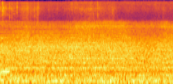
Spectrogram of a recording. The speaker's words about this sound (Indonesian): Oke, sorry tadi ada pesawat.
